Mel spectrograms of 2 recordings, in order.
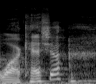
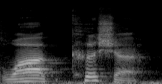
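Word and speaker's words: Waukesha: uh dummy the uh not wesa uh the name of the uh W the note on this uh pronounced wusha wusha wusha and a suburb of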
